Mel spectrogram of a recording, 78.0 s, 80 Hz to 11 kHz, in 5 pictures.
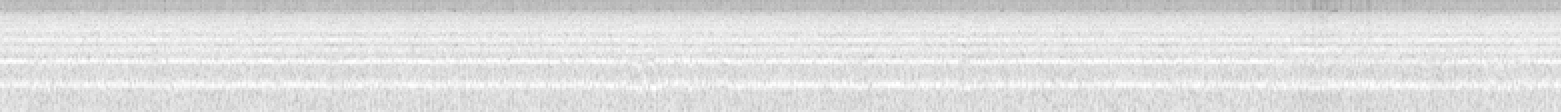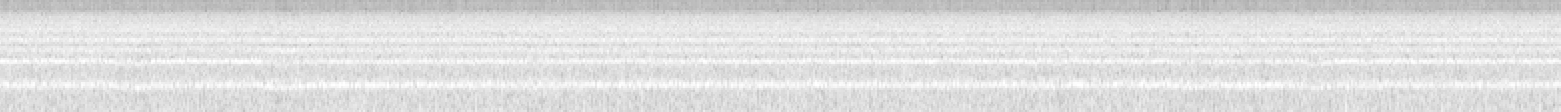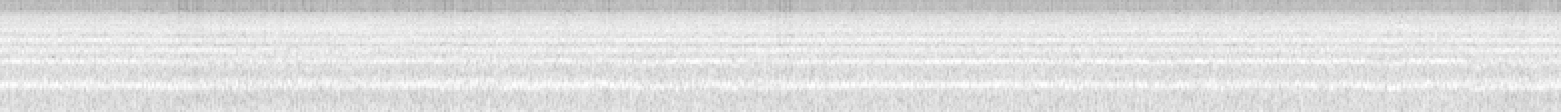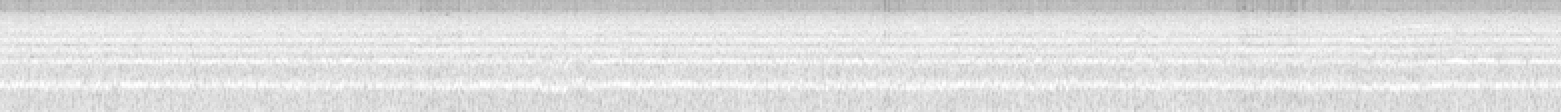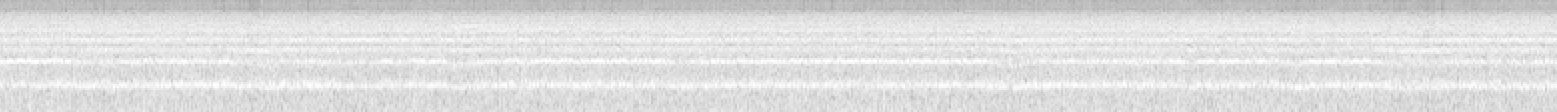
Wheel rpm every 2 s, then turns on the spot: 230, 230, 230, 230, 230, 230, 230, 230, 230, 230, 230, 230, 230, 230, 230, 230, 220, 220, 230, 230, 230, 230, 220, 230, 230, 230, 230, 230, 230, 230, 220, 230, 230, 230, 230, 230, 230, 230, 220.
none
